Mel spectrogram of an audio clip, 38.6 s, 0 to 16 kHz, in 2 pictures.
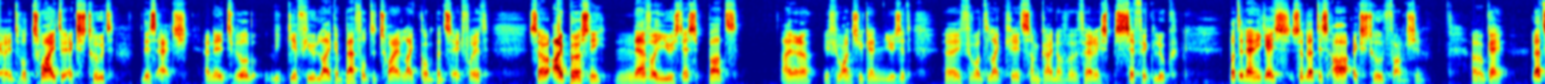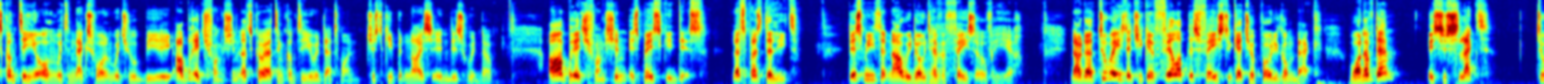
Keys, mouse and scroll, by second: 15.9 middle click, 17.0 4, 19.6 alt+middle click, 23.1 middle click, 24.8 scroll up 1, 25.1 alt+middle click, 25.7 middle click, 28.0 Delete.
